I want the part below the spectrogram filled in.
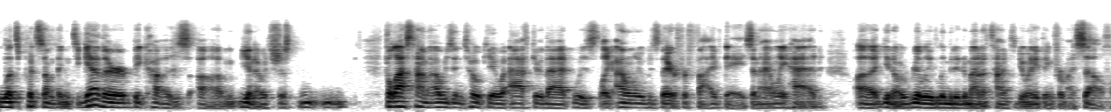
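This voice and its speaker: Very fast speech comes from a man with a fairly low, somewhat breathy voice. His pitch variation is ordinary. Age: 20s. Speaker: streetwear company cofounder. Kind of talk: casual chat.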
